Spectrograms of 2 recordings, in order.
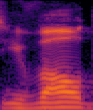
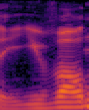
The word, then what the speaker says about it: Uvalde: of uh the uh you how do you pronounce it that place in texas it's uvalde uvalde texas the school shooting the elementary school what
